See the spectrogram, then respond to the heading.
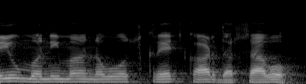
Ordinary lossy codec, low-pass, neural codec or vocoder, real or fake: none; 7.2 kHz; none; real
